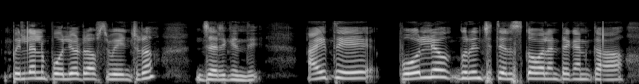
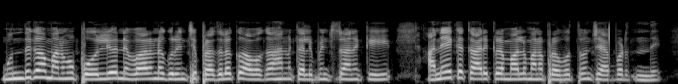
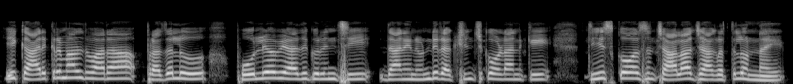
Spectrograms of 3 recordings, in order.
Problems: none marked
